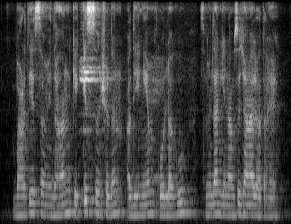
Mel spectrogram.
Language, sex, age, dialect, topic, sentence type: Hindi, male, 25-30, Hindustani Malvi Khadi Boli, banking, question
